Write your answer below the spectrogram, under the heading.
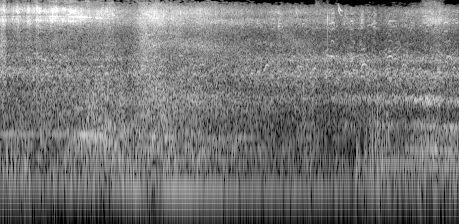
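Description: A large flock of geese honking together in a dense, continuous chorus, with a low steady hum underneath.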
